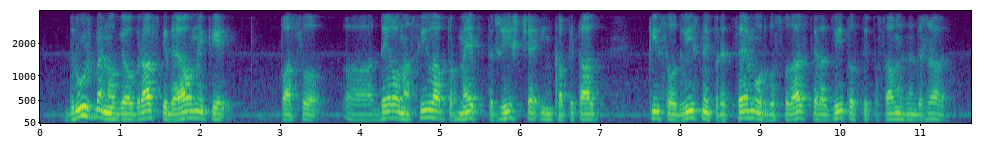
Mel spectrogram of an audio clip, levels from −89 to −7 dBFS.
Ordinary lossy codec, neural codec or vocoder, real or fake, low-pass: Opus, 16 kbps; none; real; 3.6 kHz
